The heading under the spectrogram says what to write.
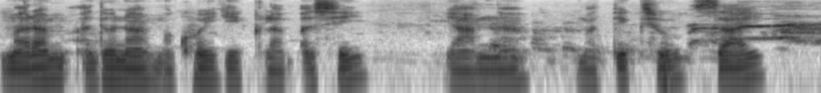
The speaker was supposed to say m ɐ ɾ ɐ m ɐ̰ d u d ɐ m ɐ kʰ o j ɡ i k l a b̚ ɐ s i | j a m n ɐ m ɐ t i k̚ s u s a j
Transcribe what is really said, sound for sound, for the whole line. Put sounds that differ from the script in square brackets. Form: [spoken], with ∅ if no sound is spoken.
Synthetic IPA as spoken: m ɐ ɾ ɐ m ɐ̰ d u [n] ɐ m ɐ kʰ o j ɡ i k l [ɐ] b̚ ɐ s i | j a m n ɐ m ɐ t i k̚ s u s a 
